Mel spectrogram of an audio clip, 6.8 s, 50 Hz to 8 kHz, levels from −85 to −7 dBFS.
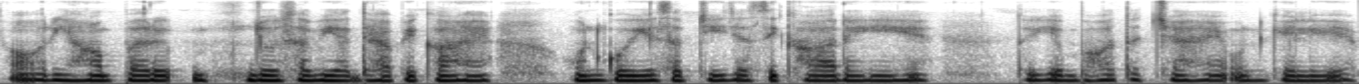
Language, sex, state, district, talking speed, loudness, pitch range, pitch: Hindi, female, Bihar, Lakhisarai, 185 wpm, -15 LUFS, 175-185 Hz, 180 Hz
